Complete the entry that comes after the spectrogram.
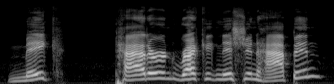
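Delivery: exasperated rhetorical scolding, hammed up; exasperated old rant. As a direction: scold everyone like a fed-up old man. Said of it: "at the age of fucking eighty and be like".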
